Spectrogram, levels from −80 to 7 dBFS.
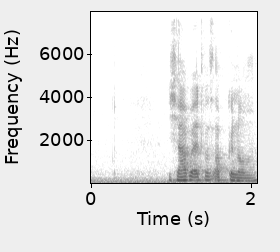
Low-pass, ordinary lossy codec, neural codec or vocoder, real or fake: none; none; none; real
